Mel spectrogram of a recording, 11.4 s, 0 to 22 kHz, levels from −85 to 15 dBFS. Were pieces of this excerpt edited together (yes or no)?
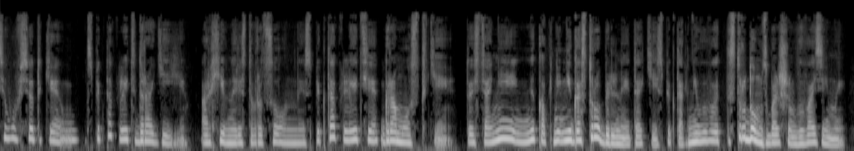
no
